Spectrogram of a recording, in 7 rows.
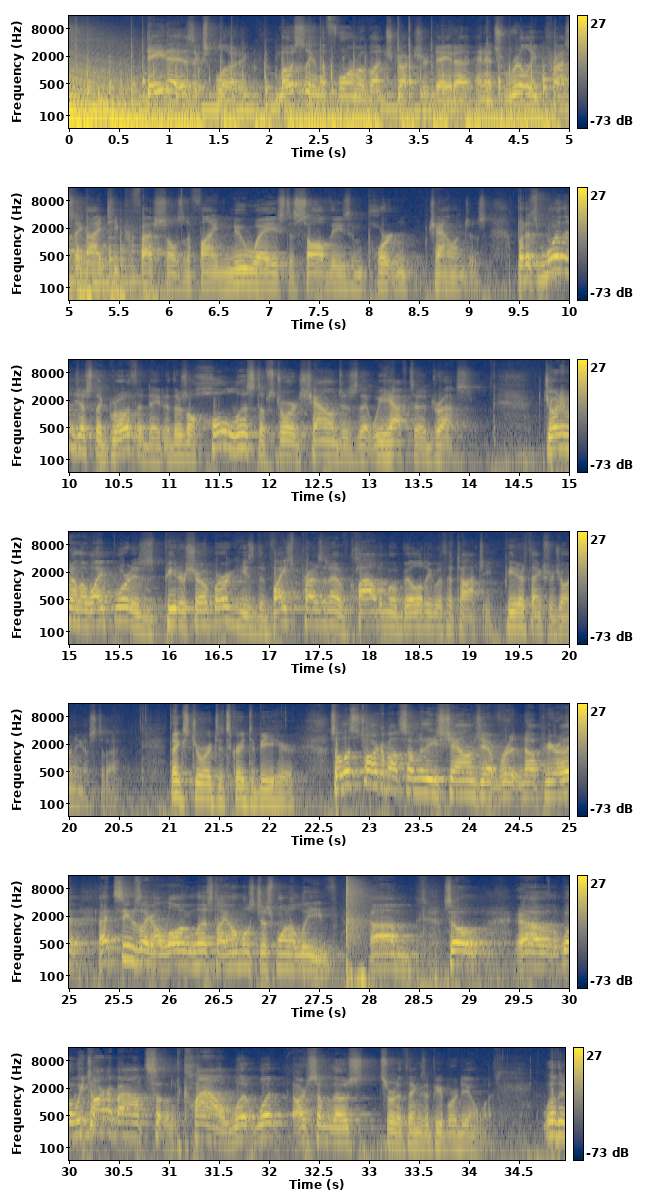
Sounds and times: Speech: 0.8s - 14.1s, 14.8s - 34.9s.

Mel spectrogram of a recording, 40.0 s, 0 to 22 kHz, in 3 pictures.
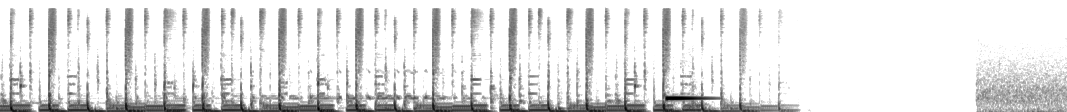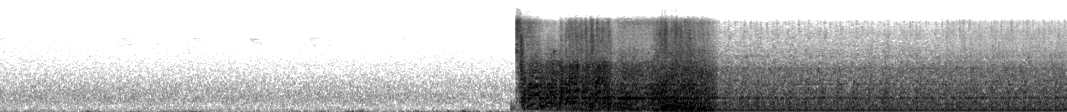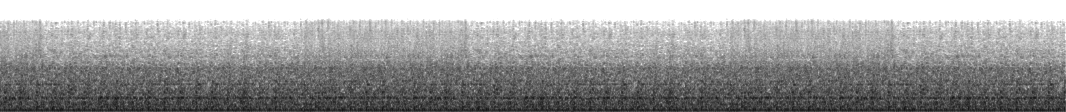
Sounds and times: Music: 0.0s - 10.1s.

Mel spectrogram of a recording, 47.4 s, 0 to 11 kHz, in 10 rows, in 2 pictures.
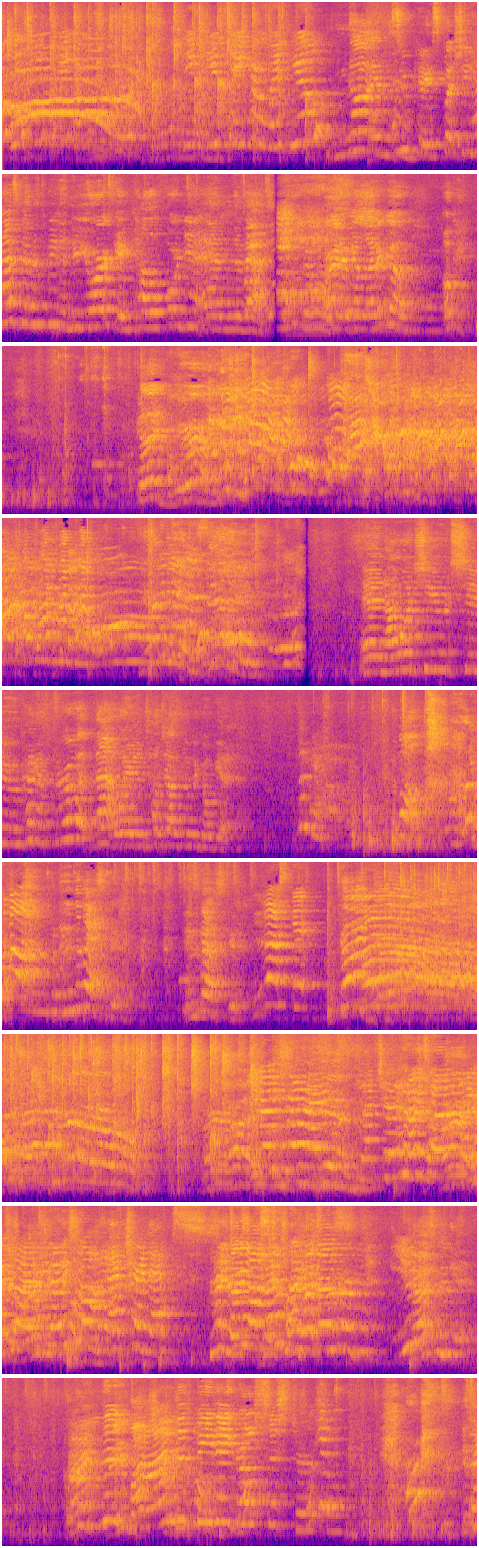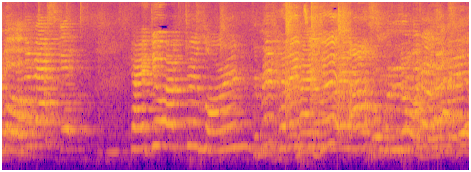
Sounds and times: Clapping: 0.0s - 3.1s, 27.4s - 31.4s.

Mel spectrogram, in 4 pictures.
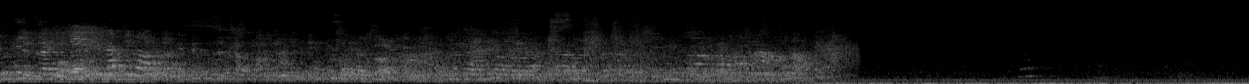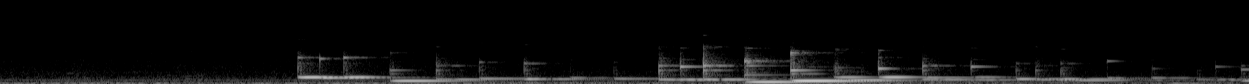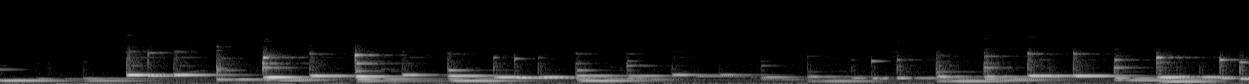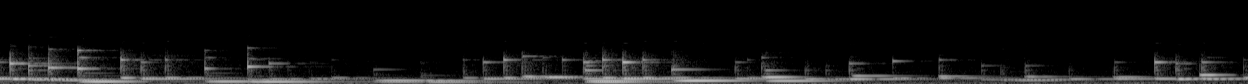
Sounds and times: Musical instrument: 15.4s - 49.9s.

